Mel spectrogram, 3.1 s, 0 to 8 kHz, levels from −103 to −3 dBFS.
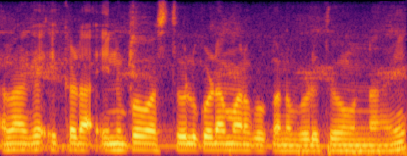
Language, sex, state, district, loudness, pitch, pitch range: Telugu, male, Telangana, Hyderabad, -15 LUFS, 125 Hz, 110-125 Hz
